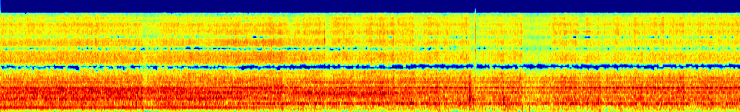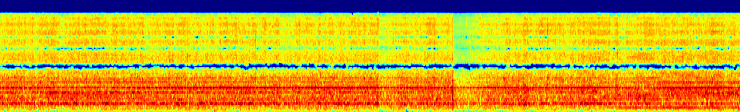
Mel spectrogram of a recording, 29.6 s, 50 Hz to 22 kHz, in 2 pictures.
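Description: Steady machine hum with several held tones from a running solar pump installation, its variable-frequency drive turning the motor at about 47 Hz. A low tone in the hum drops away about five seconds in and comes back near the end.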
